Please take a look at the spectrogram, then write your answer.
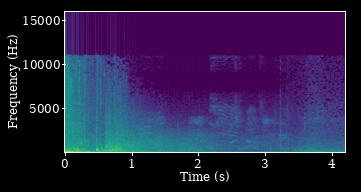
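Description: Gunfire from a PS4 video game, a loud burst of shots up front that fades into a quieter tail, with a voice talking over it.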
